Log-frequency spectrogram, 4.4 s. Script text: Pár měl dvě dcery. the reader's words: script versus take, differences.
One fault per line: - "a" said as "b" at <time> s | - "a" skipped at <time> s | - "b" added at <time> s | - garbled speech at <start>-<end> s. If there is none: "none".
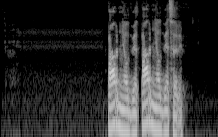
- "pár měl dvě" added at 2.8 s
